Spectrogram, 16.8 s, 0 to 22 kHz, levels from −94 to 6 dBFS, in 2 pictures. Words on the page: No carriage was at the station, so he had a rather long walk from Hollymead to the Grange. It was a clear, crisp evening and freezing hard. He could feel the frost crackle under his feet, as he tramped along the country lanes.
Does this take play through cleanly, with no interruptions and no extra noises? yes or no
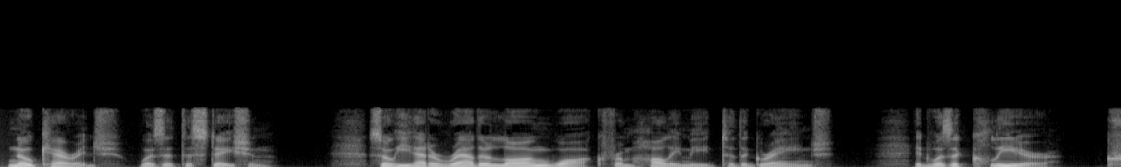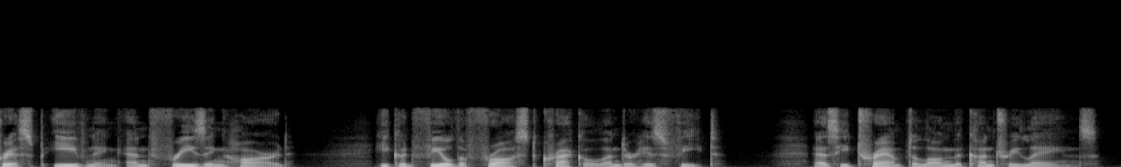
yes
